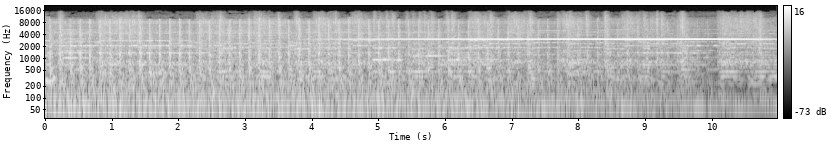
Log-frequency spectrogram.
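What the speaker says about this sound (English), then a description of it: "Get on the machine gun!" Sustained automatic gunfire from a machine gun in the video game Arma 3, a dense, loud, continuous rattle of rapid shots with no pause across the whole stretch, backed by steady battlefield noise.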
